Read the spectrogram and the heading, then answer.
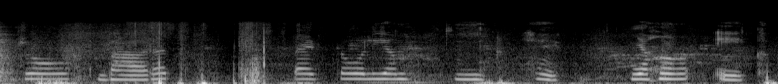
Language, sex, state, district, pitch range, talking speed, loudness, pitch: Hindi, female, Madhya Pradesh, Dhar, 220-250 Hz, 55 wpm, -24 LUFS, 245 Hz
